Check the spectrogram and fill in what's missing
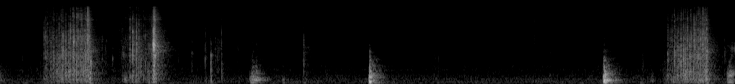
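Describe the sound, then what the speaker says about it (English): Cards being shuffled in several short riffling bursts with pauses between, close by and fairly quiet, with no talking. "One more shuffle through"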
